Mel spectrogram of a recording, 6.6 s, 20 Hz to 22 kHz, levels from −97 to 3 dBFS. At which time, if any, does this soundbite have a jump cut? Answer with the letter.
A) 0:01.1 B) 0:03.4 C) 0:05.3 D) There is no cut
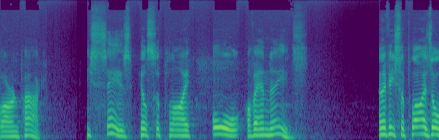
A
